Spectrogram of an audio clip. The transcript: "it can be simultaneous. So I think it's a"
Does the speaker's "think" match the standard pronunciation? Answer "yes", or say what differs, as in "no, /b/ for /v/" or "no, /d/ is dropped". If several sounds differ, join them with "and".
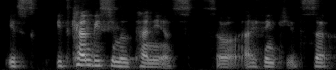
yes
